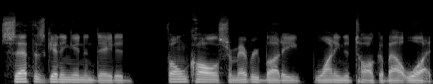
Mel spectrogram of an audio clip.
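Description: This man has an ordinary speaking voice, fairly low in pitch, with ordinary pitch variation. He talks at a fairly quick pace. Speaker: podcast host. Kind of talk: casual chat.

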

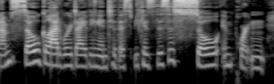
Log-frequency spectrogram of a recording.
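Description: An unremarkable speaking voice from a woman with an American accent, medium pitch, ordinary pitch variation and a moderate pace, on a very clean recording with a silent background. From Southern California. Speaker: financial educator and author. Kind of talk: interview.

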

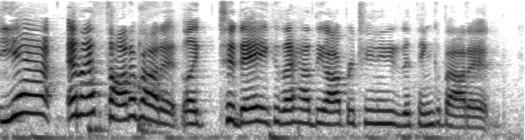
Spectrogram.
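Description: This woman's voice is high-pitched, with an American accent. Her intonation is lively. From far northern California. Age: 20s. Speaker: college student. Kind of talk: casual chat. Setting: call.

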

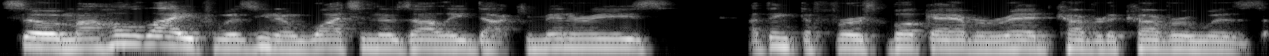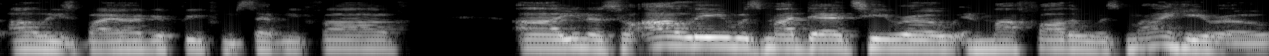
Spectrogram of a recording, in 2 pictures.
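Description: An unremarkable speaking voice: a man with an American accent, a fairly high pitch, fairly even intonation and a fairly quick pace. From West Virginia. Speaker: author and English professor. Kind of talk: interview.

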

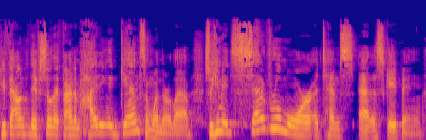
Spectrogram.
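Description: A man with a high pitch speaks at a moderate pace, with very wide pitch swings and hardly any pauses. Noticeable background noise is present. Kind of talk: casual chat.

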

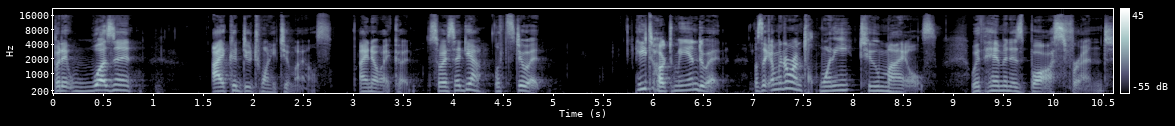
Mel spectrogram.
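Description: A woman with lively intonation and long, frequent pauses. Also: moderate pace. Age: 30s. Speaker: comedy podcast host. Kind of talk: casual monologue.

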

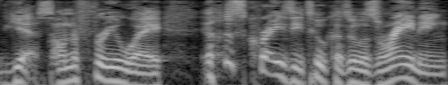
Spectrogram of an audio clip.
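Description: This man's intonation is lively, and the background is quiet. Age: 20s. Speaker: podcast co-host. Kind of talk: casual chat.

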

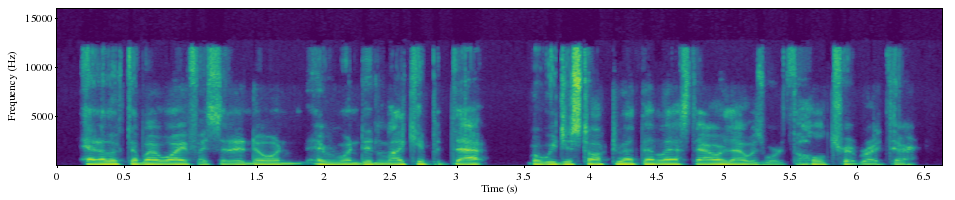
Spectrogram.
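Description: A man talks very fast at a medium pitch, his tone dark and mellow and somewhat breathy, with monotone, flat intonation. The sound is dry and close, with no echo. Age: 40s. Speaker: podcast host and recovering alcoholic. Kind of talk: casual interview chat.

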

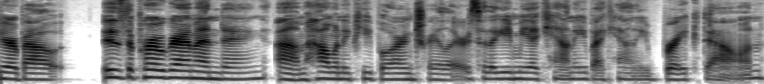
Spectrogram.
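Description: An unremarkable speaking voice. The recording is very clean, with a silent background. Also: woman. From Texas, San Antonio. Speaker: newspaper reporter. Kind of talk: interview. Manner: casual, filler-heavy.

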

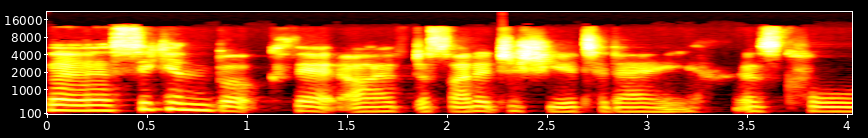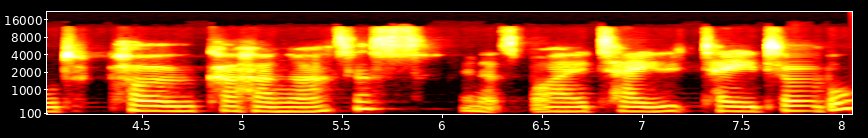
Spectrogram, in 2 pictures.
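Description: With a New Zealand accent, a woman speaks at a fairly slow pace and with ordinary pitch variation. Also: medium pitch for a woman. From New Zealand, Northland. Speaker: book reviewer. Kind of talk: recorded book recommendation.

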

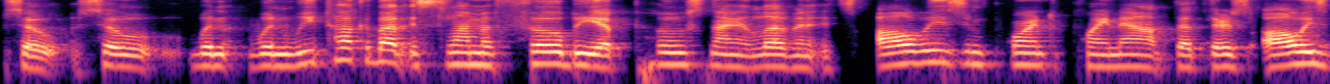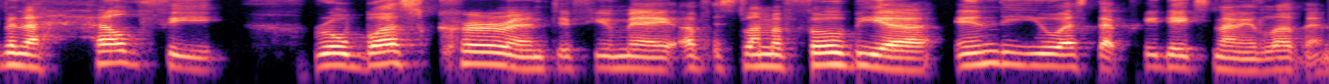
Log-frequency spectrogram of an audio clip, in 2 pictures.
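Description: A woman with an unremarkable speaking voice talks at a moderate pace and fairly low pitch, her intonation fairly even but her loudness swinging widely, on a very clean recording with a silent background. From US, partly raised in Palestine. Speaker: political science professor. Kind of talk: radio interview.

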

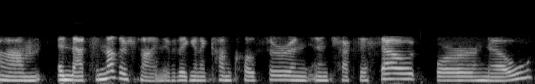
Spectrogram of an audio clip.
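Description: A woman's unremarkable speaking voice, lively in intonation, at a moderate pace. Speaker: holistic pet practitioner. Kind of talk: interview.

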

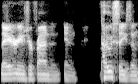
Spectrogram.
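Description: In a plain, everyday voice, a man talks at a fairly slow pace with medium pitch and fairly even intonation. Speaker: hunter. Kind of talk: casual chat.

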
